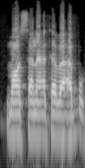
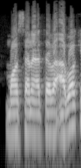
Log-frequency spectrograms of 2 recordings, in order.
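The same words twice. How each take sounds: First: ابوک said slowly with a clear u before the k; case ending ابوک. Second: اباک said with a long a before the k; case ending اباک. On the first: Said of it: "نگاه اینجا ابوک". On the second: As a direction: land on the a in اباک. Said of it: "اینجا اباک". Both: Shown as a demonstration.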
